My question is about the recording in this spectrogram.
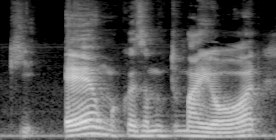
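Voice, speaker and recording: A man's voice: mid-range voice, normal speed. A middle-aged man co-hosting a podcast, speaking sincerely and reflectively in a casual chat. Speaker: podcast co-host.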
